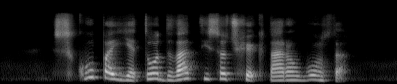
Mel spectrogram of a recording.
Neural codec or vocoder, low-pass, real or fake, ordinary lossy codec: codec, 24 kHz, 0.9 kbps, WavTokenizer, large speech release; none; fake; none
